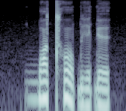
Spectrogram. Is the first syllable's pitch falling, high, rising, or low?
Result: high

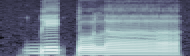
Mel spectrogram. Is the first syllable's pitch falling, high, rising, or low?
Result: high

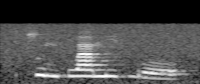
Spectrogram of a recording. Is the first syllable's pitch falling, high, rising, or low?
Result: falling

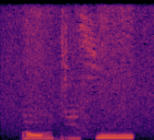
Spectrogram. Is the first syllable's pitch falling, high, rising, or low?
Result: low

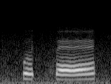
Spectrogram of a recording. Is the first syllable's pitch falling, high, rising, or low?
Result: low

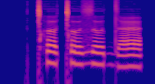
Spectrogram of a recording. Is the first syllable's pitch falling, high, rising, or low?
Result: high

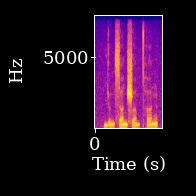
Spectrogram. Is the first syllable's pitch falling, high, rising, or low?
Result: low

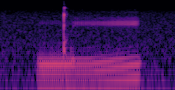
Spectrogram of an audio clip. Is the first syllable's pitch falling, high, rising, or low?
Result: rising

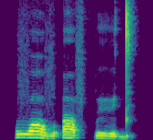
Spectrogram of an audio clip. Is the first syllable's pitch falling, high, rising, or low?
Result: falling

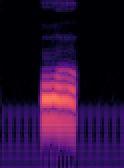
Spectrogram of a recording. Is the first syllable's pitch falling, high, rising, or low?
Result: low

